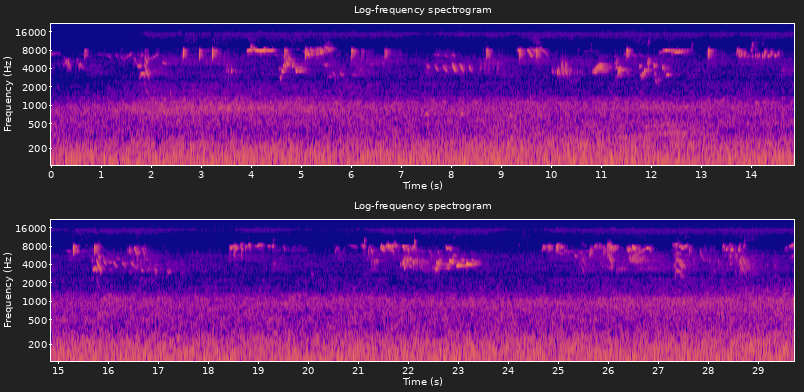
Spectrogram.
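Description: Several small birds chirping and calling on and off throughout, short high notes over a steady low rumble of background noise.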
